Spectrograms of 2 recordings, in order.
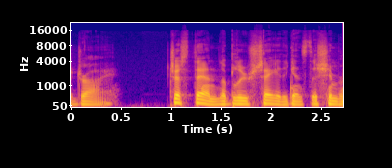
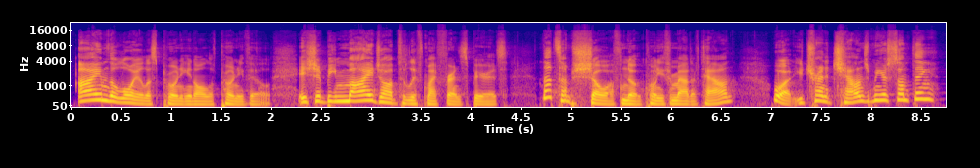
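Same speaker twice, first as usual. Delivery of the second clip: louder, cocky tomboy voice; Rainbow Dash, jealous challenge; 5 semitones higher, 3 dB louder than usual. Acted. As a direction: puff up and pick a fight.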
